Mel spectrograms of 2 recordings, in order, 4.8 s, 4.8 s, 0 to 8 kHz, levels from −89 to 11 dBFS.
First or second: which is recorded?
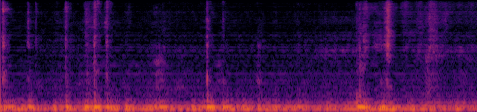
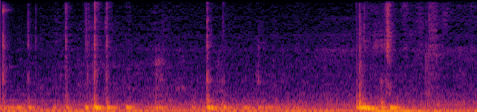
second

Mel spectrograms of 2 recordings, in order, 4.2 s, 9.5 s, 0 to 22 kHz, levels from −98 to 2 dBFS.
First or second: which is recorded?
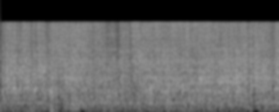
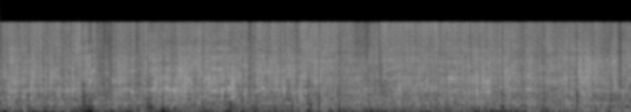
first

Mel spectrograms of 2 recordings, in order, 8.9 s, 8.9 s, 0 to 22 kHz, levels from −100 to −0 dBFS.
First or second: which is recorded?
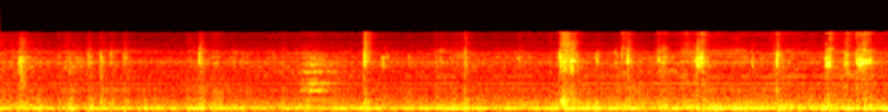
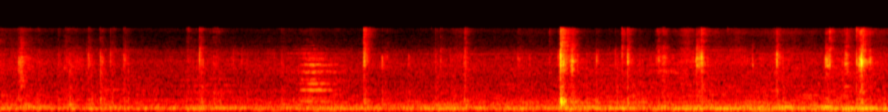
second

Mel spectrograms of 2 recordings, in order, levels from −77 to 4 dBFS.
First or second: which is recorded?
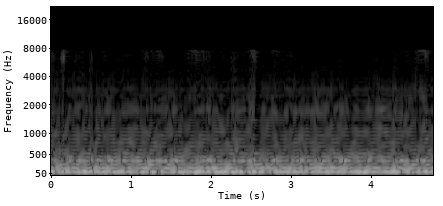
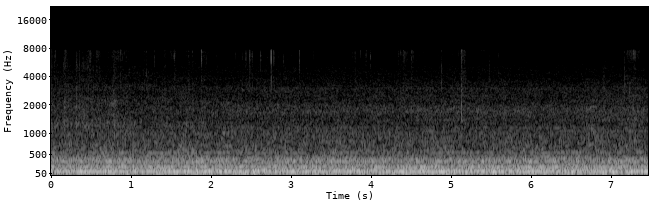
second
